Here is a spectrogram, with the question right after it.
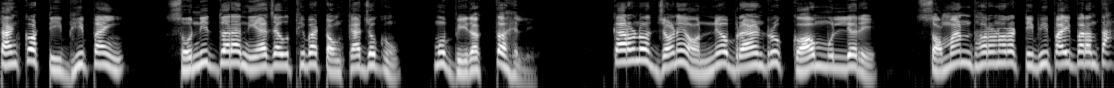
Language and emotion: Odia, disgusted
